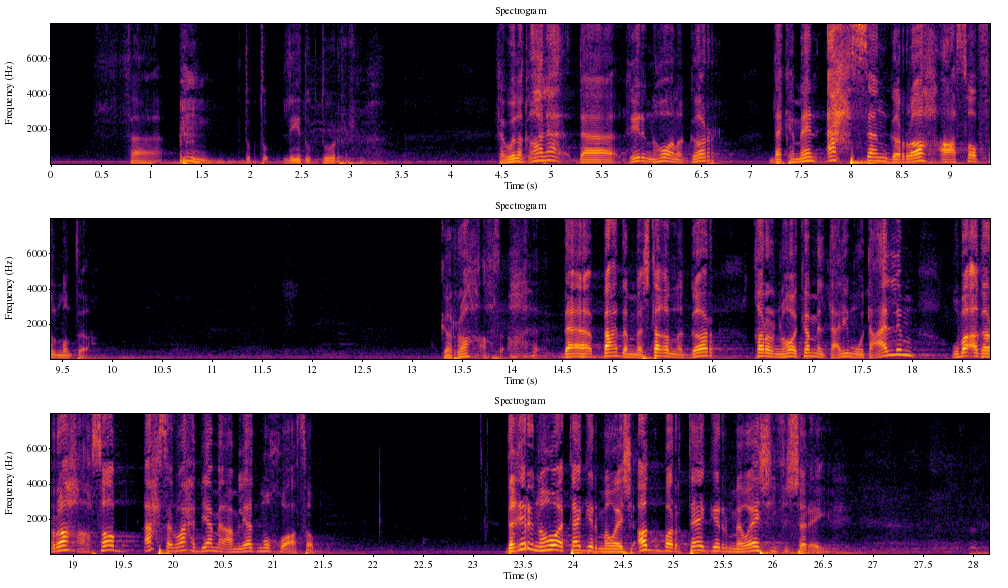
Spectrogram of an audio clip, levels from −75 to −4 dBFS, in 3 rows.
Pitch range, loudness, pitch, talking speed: 130-195 Hz, -21 LUFS, 155 Hz, 115 wpm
